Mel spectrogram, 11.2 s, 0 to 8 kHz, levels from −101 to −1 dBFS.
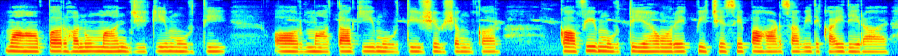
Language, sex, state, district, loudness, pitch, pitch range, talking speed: Hindi, female, Uttar Pradesh, Shamli, -20 LUFS, 175 Hz, 175-180 Hz, 145 wpm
